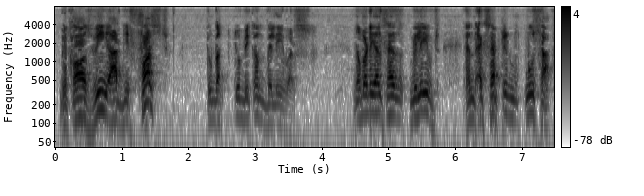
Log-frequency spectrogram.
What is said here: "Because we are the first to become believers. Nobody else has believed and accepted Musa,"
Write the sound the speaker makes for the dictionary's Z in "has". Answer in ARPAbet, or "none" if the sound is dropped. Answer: Z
